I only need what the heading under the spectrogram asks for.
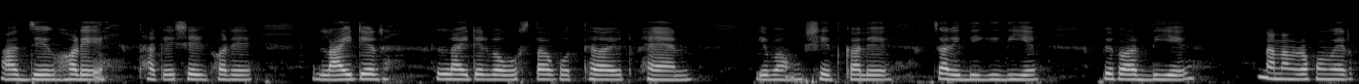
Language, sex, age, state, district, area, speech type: Bengali, female, 18-30, West Bengal, Birbhum, urban, spontaneous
